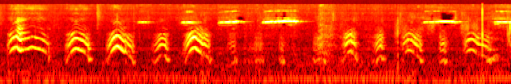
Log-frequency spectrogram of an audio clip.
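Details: Four-day-old Labrador Retriever pups from a field-type litter, napping; clear arched whines repeated about twice a second, then quieter squeaks, over a faint low hum and soft high chirps.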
